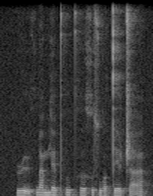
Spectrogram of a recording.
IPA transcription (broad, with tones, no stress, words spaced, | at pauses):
ɻɻ̩˨˩fwä˥˧ mjɛ˥˩ pʰu˥pʰɤ˧˥xu˧swɔ˧˥ t̪e˧˥ɪ̯ʈ͡ʂä̰˨˩˦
